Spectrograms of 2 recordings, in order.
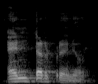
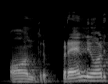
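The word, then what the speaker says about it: entrepreneur: एंटरप्रेन्योर लिखने के लिए ऑन्ट्र, इसको आप, एक कॉमन मिस्टेक ये है एंटरप्रेन्योर, कई लोग लिखते हैं एंटरप्रेन्योर, नहीं, ये एंटर नहीं है, इसको बोलते हैं ऑन्ट्र। ऑन्ट्र प्रेन्योर की स्पेलिंग रिलेटिवली आसान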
